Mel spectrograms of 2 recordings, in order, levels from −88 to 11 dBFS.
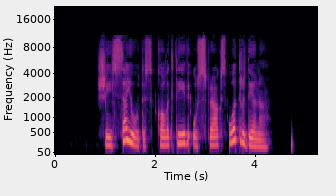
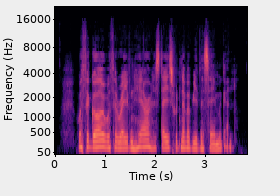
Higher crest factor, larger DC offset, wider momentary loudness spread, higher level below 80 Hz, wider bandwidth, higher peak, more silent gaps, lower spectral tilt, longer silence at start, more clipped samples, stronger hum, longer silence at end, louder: about the same, 16 dB vs 18 dB; neither; first, 12 LU vs 8 LU; second, -72 dBFS vs -56 dBFS; second, 11.5 kHz vs 14 kHz; second, -10 dBFS vs -6 dBFS; neither; about the same, -5 dB/octave vs -4.5 dB/octave; first, 0.85 s vs 0.2 s; neither; neither; first, 0.5 s vs 0.3 s; second, -26 LUFS vs -23 LUFS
